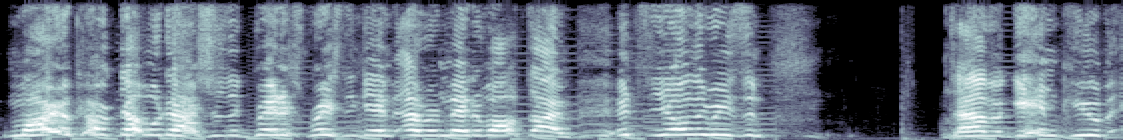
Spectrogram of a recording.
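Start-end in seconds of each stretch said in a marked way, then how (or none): 0.0-2.9 yelling with manic energy; excited shouting. Real, not acted. Hyped, overcoming the heat.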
